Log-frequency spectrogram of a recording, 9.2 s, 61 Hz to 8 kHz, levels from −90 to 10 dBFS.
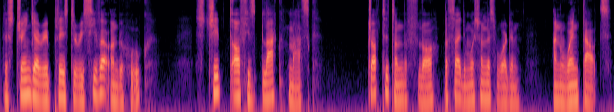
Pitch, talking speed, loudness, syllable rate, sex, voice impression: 105 Hz, 165 wpm, -21 LUFS, 5.0 syllables/s, male, masculine, middle-aged, slightly relaxed, slightly powerful, muffled, halting, raspy, calm, slightly mature, friendly, wild, slightly modest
